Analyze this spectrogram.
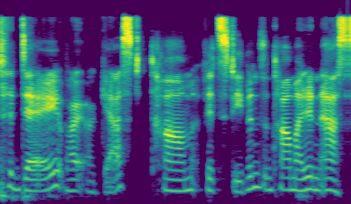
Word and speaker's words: FitzStephens: we are joined today by our guest Tom fitzstevens and Tom I didn't ask did I pronounce that correctly you did yeah okay wonderful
